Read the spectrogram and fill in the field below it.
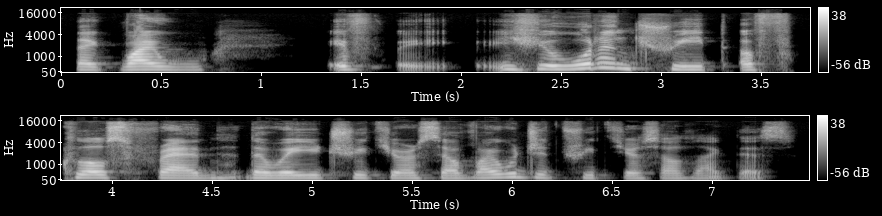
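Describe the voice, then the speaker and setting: In a fairly low, darkish voice, this woman hosts a livestream, chatting encouragingly with young viewers and offering casual, reassuring advice. The sound is dry and clean, like a studio recording.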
